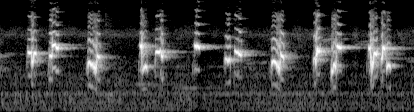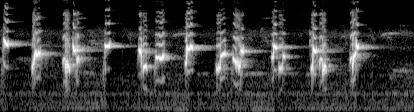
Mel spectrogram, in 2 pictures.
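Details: Continuous 'ropel' song of a yellow-vented bulbul, used as a master for cage birds to learn: dense chain of bright, liquid chirps, some with short whistled slurs, steady throughout.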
